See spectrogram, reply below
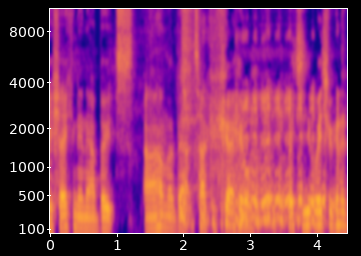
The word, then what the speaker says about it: Takakā: Because I looked at it and went Takakā, but we kind of emphasized the second syllable. Yeah. They get into the last one, so it's Takakā.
